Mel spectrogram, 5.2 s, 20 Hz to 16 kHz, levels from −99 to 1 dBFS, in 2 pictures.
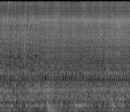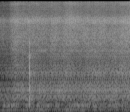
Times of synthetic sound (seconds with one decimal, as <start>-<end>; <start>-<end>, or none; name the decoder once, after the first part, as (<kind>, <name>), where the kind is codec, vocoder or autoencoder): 0.8-5.2 (autoencoder, DAC-VAE)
